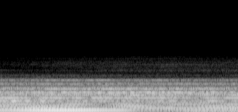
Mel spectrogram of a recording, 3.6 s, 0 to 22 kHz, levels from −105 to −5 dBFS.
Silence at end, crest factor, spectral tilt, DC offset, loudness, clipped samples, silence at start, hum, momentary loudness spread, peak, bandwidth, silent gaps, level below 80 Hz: 0 s; 12 dB; -16 dB/octave; under 0.1%; -26 LUFS; under 0.1%; 0 s; 50 Hz at -25 dBFS; 6 LU; -12 dBFS; 1.3 kHz; none; -24 dBFS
